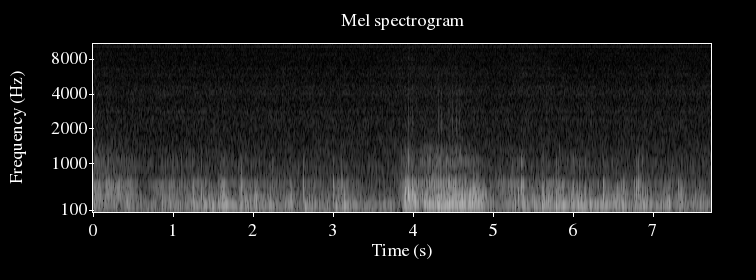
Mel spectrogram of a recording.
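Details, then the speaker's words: Rhonchi: loud, low, coarse bubbling and rumbling throughout inspiration and expiration, from secretions in the larger airways, heard early in the respiratory cycle. "so let's listen to some rock guy hearing that bubbling throughout the inspiratory cycle and throughout expiration"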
